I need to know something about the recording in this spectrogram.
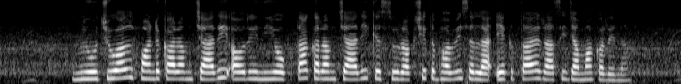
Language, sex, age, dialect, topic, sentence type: Bhojpuri, female, 18-24, Southern / Standard, banking, statement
